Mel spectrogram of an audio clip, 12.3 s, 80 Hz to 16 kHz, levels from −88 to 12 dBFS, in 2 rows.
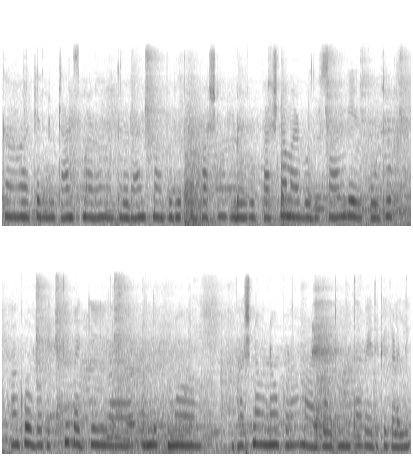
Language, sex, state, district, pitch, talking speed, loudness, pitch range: Kannada, female, Karnataka, Bellary, 235 Hz, 100 wpm, -27 LUFS, 230-245 Hz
